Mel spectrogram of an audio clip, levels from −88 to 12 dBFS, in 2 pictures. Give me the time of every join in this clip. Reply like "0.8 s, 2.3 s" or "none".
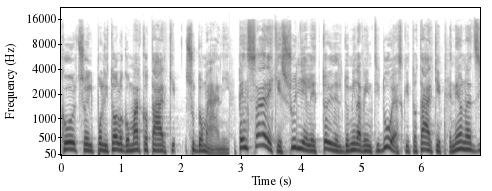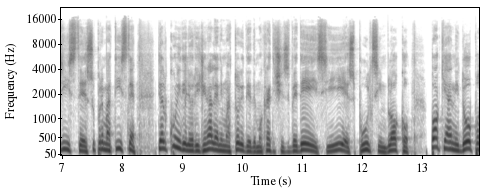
6.5 s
